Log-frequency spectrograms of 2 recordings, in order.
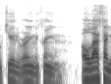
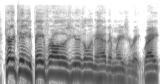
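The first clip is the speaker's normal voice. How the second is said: raised voice to a listener; calling out; 5 semitones higher, 6 dB louder than usual. Real, not acted. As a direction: call out loudly.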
